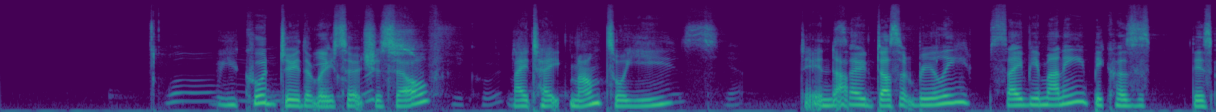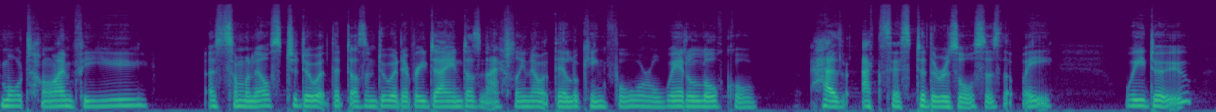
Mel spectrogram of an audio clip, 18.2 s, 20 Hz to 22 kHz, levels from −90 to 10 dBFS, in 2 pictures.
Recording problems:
none

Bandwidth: 19 kHz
